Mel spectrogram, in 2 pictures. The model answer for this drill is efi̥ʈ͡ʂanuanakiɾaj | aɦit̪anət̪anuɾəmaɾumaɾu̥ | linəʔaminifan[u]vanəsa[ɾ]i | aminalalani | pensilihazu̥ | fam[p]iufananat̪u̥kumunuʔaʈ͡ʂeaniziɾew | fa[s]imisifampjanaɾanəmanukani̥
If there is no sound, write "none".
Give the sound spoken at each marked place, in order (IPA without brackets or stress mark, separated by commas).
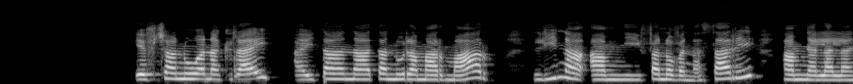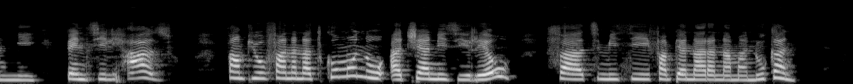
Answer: o, ɾ, p, t͡s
